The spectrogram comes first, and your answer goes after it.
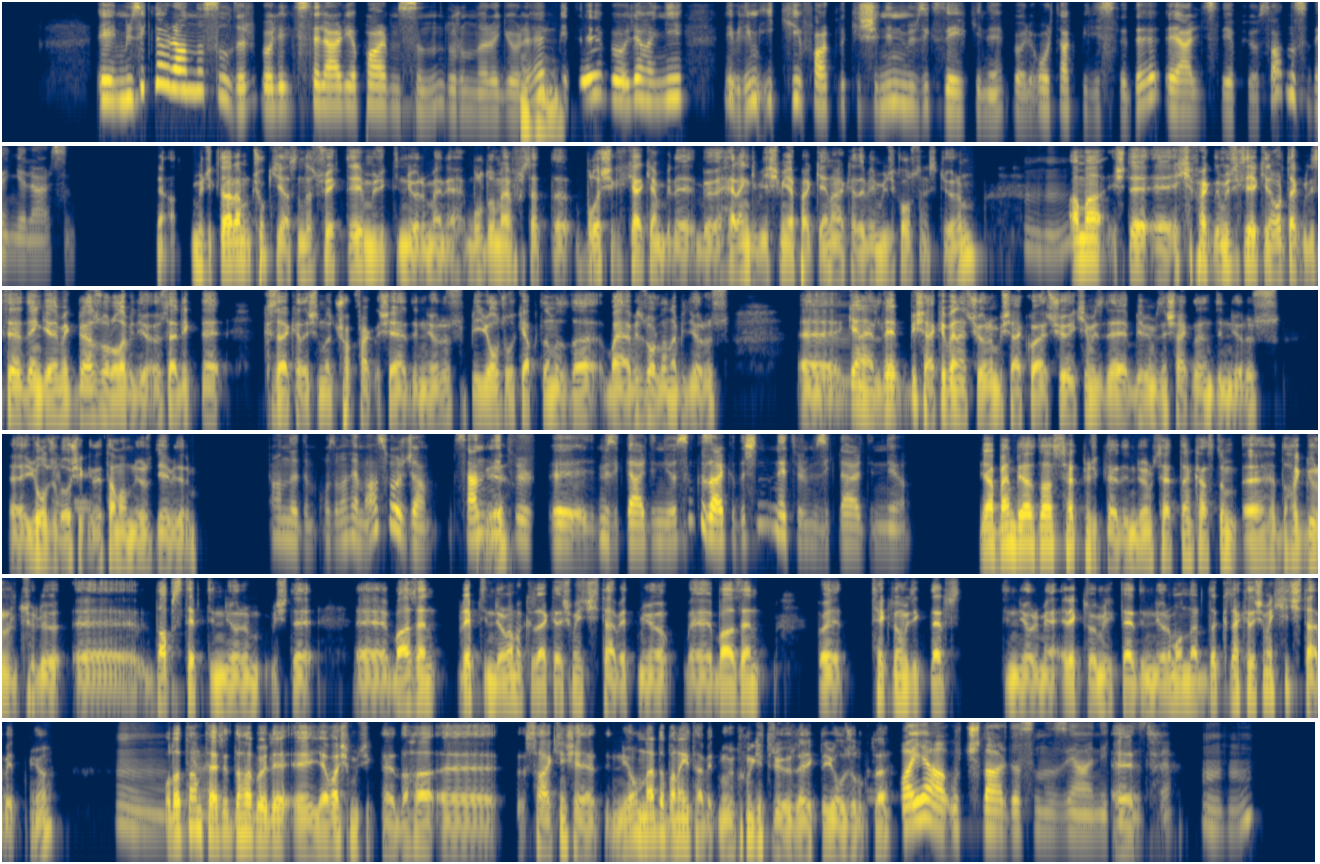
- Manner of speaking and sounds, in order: in English: "dubstep"; tapping; other background noise
- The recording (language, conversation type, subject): Turkish, podcast, İki farklı müzik zevkini ortak bir çalma listesinde nasıl dengelersin?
